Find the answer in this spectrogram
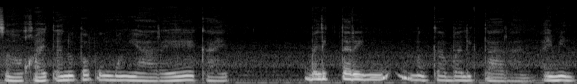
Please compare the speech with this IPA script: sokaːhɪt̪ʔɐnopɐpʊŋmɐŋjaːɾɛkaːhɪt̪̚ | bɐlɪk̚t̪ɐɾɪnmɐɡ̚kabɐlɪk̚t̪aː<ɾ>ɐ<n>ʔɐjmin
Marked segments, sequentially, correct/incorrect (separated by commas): correct, correct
